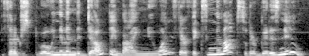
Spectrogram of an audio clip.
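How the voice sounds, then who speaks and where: A woman with a fairly high voice reads aloud as a teacher would to young children. She steps out of the text to explain things simply and checks in with her listeners in an instructive way. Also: expressive, a little fast, dark tone. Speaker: teacher reading a picture book aloud to children.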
